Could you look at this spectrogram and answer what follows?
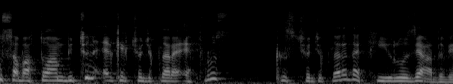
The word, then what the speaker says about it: Efruz: İstanbul kadınlarının çoğu sizin adınızı telaffuz edemiyor. Sizden bahsederken Efruz Bey yerine Aforoz Bey diyorlar.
